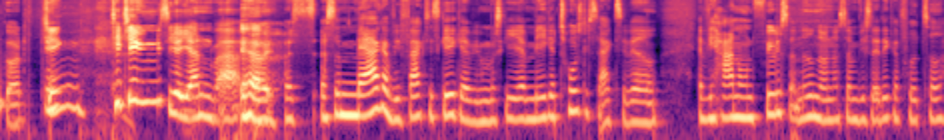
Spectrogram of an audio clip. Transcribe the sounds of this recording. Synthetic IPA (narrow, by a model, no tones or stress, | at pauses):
ɡ̥ɒd̥ | t͡sʰeeŋsiːɐjæɐnn̩b̥ɑ̈ːɒ̽ɒ̽sɒ̽mæɐɡ̥ɐʋifɑ̈ɡ̥̚d̥isɡ̥e̝ɡ̥əæʋimɒ̽sɡ̥e̝̰ːæɐme̝ːɡ̥æt͡sʰʁosl̩sɑ̈ɡ̥̚t͡sʰiʋḛːɐð̞̩ˠ | ʔæʋihɑ̈no̝ːn̩fø̰ːl̩sɐne̝ð̞ˠnɔnɐsɒ̽mʋisled̥e̝ɡ̥hɑ̈fɔ̽ːð̩ˠt͡sʰɛ̰ːð̩ˠ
